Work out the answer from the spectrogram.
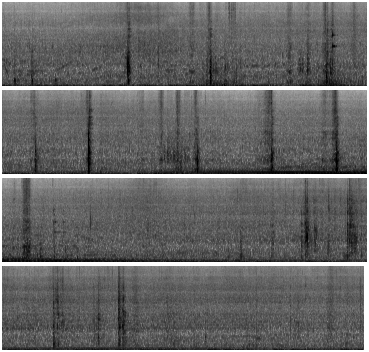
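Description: Chopped Muscovy duck sizzling in a steel wok as it is stir-fried, with the metal spatula knocking and scraping against the pan every few seconds. A low steady hum comes in about seven seconds in.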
